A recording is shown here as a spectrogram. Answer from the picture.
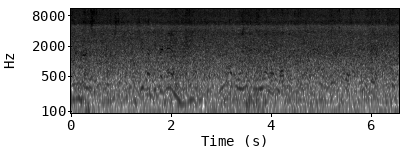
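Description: Steady rush of wind and small waves lapping on a lake shore, with faint indistinct voices underneath.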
